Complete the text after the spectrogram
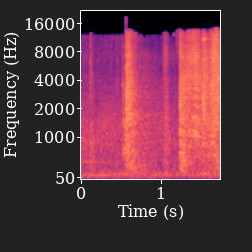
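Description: car engine starting

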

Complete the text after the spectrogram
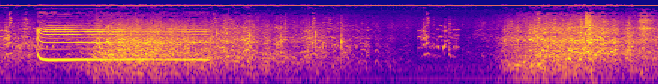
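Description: turkeys gobbling

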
